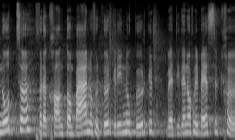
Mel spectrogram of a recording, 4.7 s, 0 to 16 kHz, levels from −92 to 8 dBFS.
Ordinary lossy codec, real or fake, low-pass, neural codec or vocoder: none; fake; 14.4 kHz; vocoder, 44.1 kHz, 128 mel bands every 512 samples, BigVGAN v2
